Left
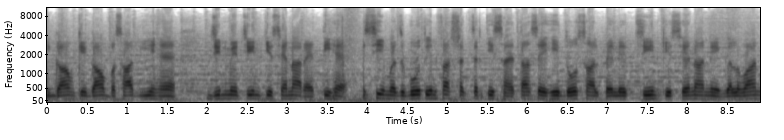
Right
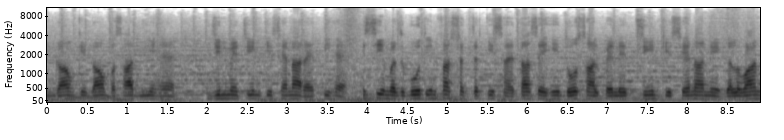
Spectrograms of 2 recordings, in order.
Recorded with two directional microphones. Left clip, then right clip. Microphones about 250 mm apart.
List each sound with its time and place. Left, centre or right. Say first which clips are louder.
0.1 s speech: left 3 dB; left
